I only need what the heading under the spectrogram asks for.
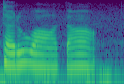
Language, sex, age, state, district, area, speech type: Telugu, female, 18-30, Telangana, Vikarabad, urban, read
